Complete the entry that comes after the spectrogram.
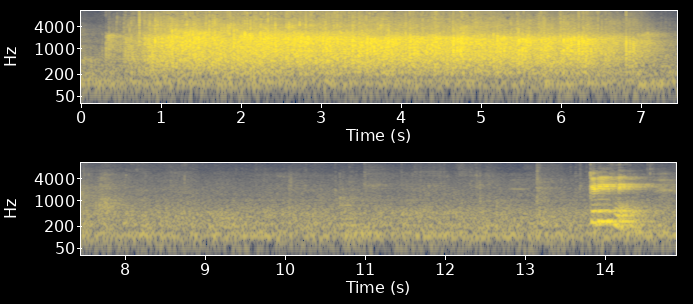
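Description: Loud, dense applause from an induction ceremony audience fills the room for about six seconds, then fades to a quiet hall.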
